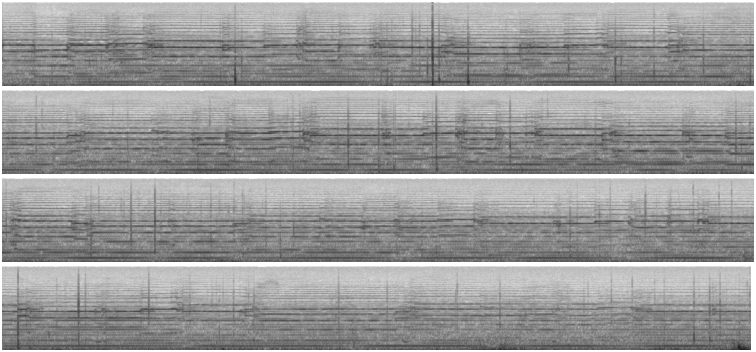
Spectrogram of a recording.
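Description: A band of Highland bagpipes playing a slow lament: steady drones underneath, with the chanter melody moving step by step above them.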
